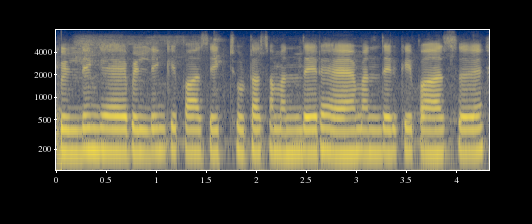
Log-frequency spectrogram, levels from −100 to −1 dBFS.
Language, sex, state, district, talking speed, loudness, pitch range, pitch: Hindi, female, Uttarakhand, Tehri Garhwal, 195 wpm, -15 LUFS, 180-185 Hz, 185 Hz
